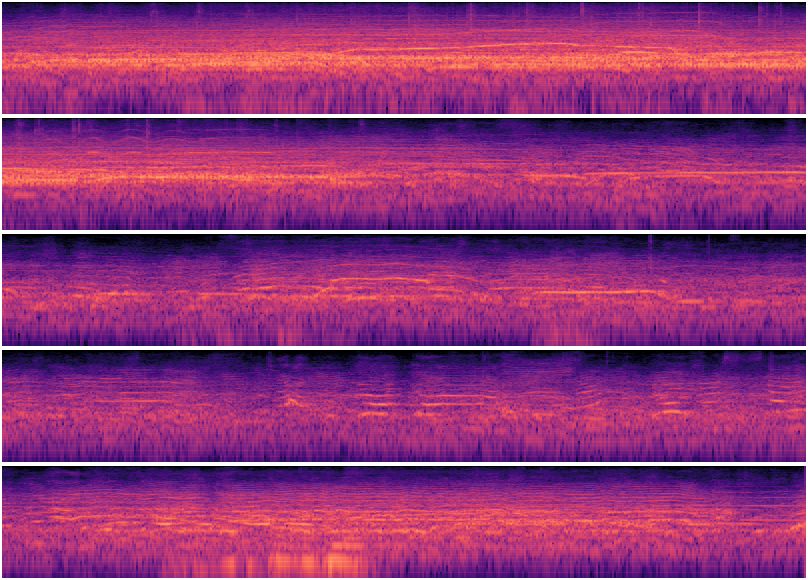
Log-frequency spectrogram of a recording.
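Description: A large crowd cheers and sings along loudly in a big echoing hall.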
